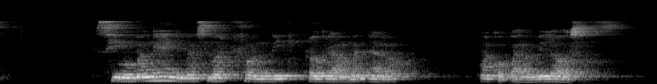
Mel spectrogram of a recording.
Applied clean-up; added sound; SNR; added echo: none; none; none; reverberation time 0.7 s.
